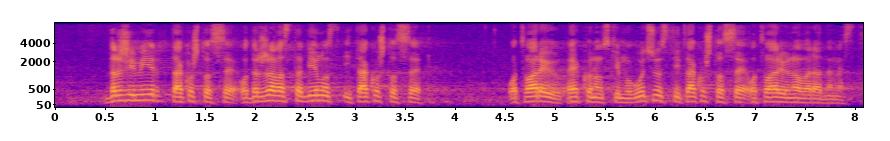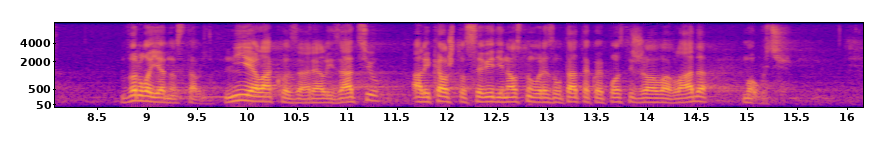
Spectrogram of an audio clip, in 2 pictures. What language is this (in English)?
Serbian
